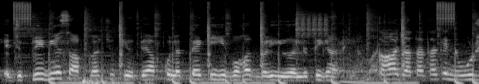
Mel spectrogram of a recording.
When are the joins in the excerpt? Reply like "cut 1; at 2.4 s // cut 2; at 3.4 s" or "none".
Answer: cut 1; at 3.8 s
